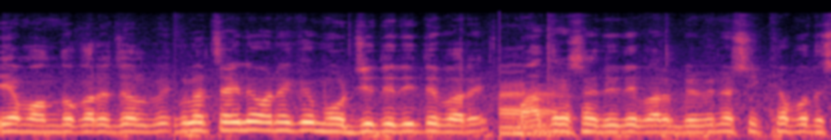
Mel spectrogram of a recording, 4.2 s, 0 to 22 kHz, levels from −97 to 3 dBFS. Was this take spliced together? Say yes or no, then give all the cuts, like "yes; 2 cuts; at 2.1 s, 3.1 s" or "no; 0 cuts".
yes; 2 cuts; at 0.8 s, 2.5 s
